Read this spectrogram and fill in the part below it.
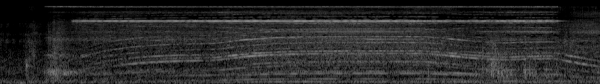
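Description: A FlightlineRC B-24 model bomber taxis with its engines running: a loud, steady, high-pitched whine with a sustained shrill tone that holds for several seconds, then fades out near the end.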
